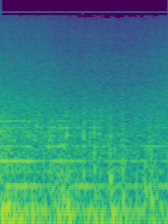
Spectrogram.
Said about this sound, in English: starting to rain, but only where Truman is sitting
